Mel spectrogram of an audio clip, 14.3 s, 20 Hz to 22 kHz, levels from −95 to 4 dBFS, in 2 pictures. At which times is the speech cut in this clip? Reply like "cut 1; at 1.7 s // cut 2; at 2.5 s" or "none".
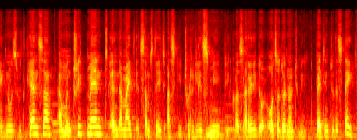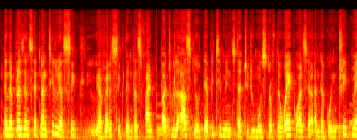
cut 1; at 1.1 s // cut 2; at 2.1 s // cut 3; at 7.1 s // cut 4; at 10.2 s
